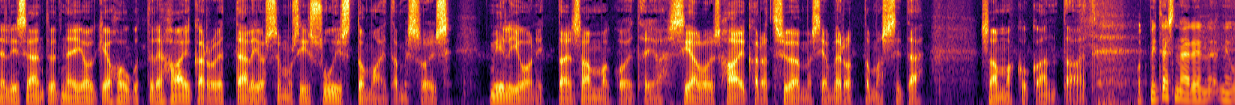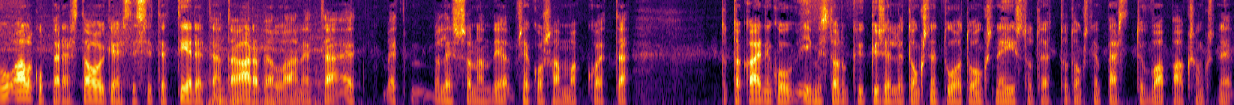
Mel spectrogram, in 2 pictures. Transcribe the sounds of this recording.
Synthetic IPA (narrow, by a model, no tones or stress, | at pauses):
nelisæ̰ːnt̪yet̪neeioikḛːhoukut̪ːelehɑikɑroiet̪t̪æːleijossemːosiːsuist̪omɑit̪ɑmisːolis | miljoːnit̪ːɑinsɑmːɑkoit̪ɑjɑsiælːolishɑikɑrɑt̪syæmæsjɑ̰ʋerot̪ːɑmɑssit̪æ | sɑmːɑkːokɑ̰nt̪ɑ̰ːḛt̪mut̪mit̪æsnæidenniːŋkuɑlkuperæst̪æoikeːst̪issit̪ːett̪iedet̪æːnt̪ɑiɑrʋelːɑːnet̪ːæet̪ | et̪lesːonɑnjɑsekosɑmːɑkːoet̪ːæ | t̪ot̪ːɑkɑiniːŋkuihmise̥t̪onkykyselːyet̪oŋksnet̪uot̪uoŋksneist̪ut̪et̪ːut̪oŋksnepæːst̪e̥t̪ːyʋʋɑpɑːksoŋksne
